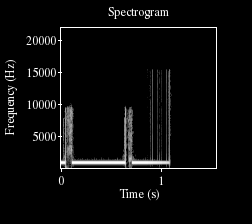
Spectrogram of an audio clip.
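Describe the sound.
A censor bleep over speech: a steady, high-pitched electronic tone runs for about a second with one brief break, ending abruptly and followed by silence.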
